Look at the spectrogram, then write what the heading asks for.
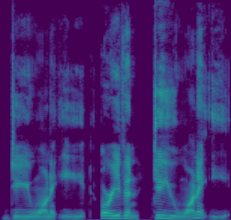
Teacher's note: the T often disappears in want to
